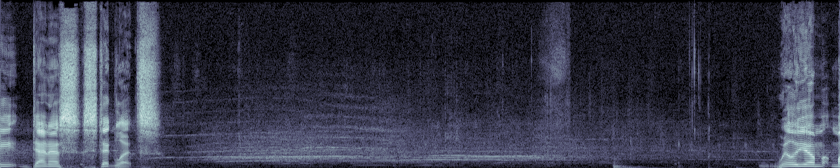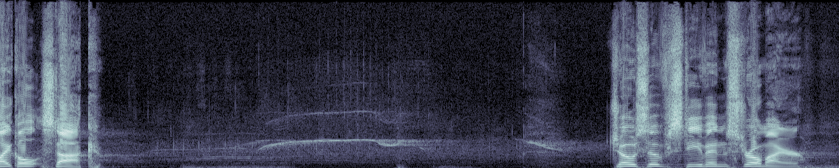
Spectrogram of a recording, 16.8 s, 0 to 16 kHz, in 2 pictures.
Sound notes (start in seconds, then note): 1.6 cheers and applause; 9.7 cheers and applause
